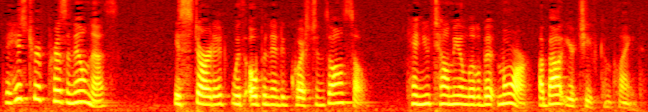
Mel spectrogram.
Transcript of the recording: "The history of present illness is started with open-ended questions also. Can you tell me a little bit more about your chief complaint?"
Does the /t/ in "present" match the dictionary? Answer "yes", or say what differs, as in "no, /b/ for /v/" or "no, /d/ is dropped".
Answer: no, /t/ is dropped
